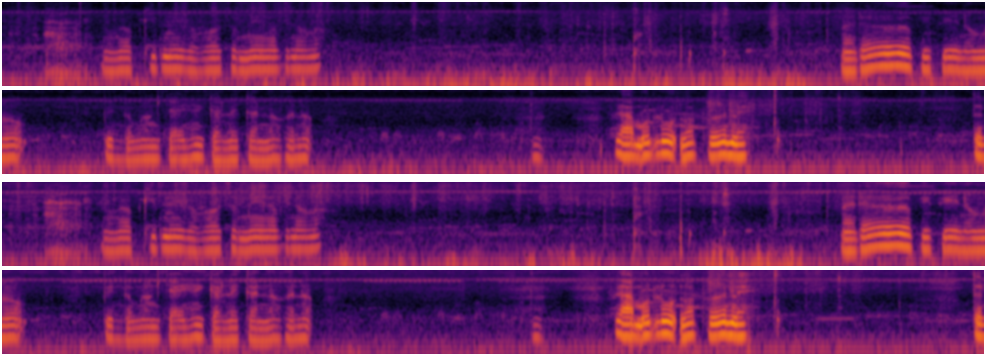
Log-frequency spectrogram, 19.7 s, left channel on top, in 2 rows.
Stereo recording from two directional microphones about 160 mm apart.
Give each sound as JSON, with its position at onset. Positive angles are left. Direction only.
{"t": 1.0, "sound": "speech", "side_deg": -15}
{"t": 2.1, "sound": "speech", "side_deg": -5}
{"t": 7.2, "sound": "a sound", "side_deg": 0}
{"t": 8.4, "sound": "speech", "side_deg": -10}
{"t": 16.0, "sound": "speech", "side_deg": -15}
{"t": 16.2, "sound": "speech", "side_deg": -25}
{"t": 17.2, "sound": "a sound", "side_deg": -15}
{"t": 19.5, "sound": "speech", "side_deg": -5}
